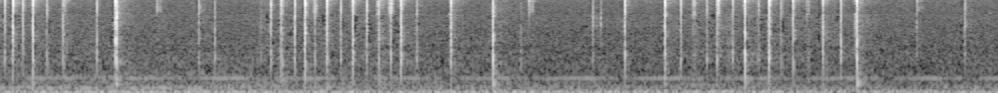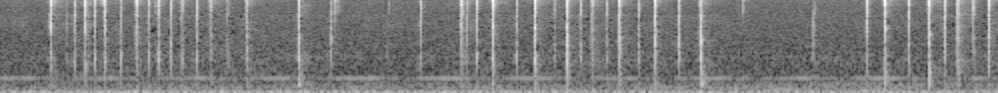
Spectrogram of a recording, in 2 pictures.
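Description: A dark-handled tool is tapped and run across the tops of a flat sheet of small round grey and white ceramic penny mosaic tiles on a white backing, lying on a table while fingertips steady the sheet. The result is a quiet, irregular stream of dozens of sharp, bright clicks and ticks with almost no ring, arriving in dense bursts and sparser taps, over a faint steady hum.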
